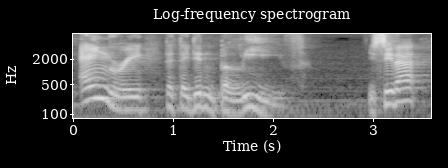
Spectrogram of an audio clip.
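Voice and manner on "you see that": ordinary talk, nothing marked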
